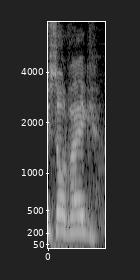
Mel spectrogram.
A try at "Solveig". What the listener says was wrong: The G is silent.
